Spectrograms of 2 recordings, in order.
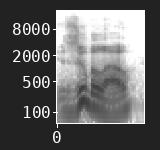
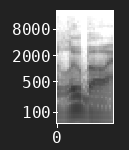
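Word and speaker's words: Zulubo: Vertigo 2, the sequel to Vertigo, by Zubolo. Zach Brown, he's a indie developer, and there's Zalubo, actually. I always pronounce that wrong.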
